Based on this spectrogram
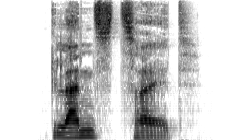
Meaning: heyday, prime (period of success, popularity or power)
- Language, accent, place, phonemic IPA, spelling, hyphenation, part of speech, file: German, Germany, Berlin, /ˈɡlant͡sˌt͡saɪ̯t/, Glanzzeit, Glanz‧zeit, noun, De-Glanzzeit.ogg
